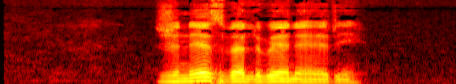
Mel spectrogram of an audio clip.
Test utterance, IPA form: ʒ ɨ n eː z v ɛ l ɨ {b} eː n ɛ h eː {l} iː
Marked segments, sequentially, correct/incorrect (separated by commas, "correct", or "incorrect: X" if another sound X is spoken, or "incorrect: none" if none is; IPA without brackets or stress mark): incorrect: w, incorrect: ɾ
